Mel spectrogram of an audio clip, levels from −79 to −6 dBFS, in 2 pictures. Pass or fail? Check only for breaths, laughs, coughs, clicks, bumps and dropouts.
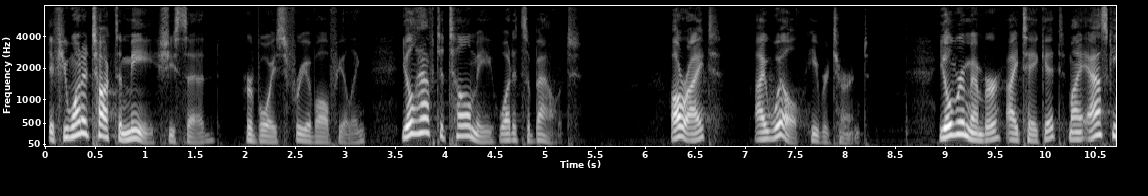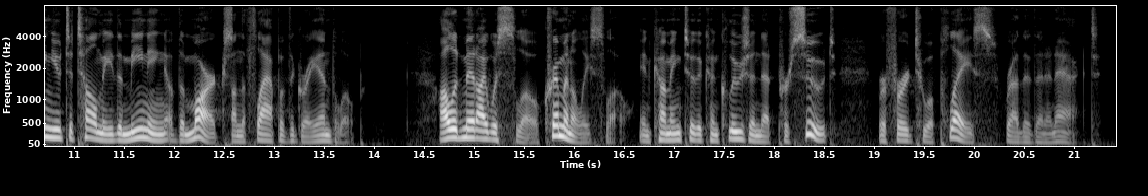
pass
